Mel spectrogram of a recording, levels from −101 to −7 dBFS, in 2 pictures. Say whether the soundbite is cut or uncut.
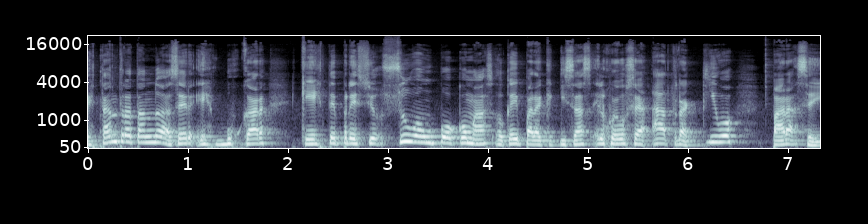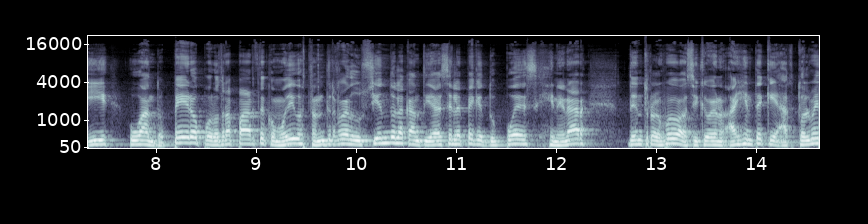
uncut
